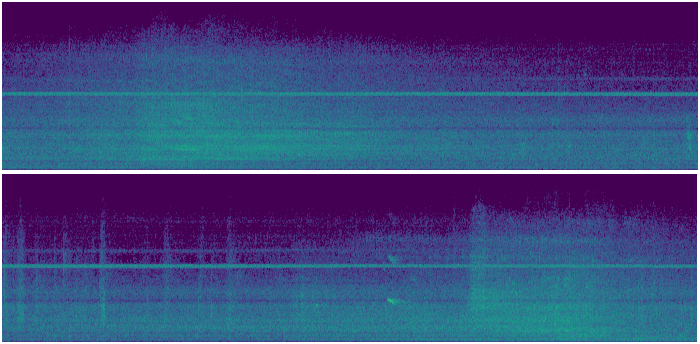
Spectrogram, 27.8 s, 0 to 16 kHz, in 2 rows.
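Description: Outdoor background noise: a steady hiss that swells twice, with a few faint clicks and a short high chirp about 22 seconds in.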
